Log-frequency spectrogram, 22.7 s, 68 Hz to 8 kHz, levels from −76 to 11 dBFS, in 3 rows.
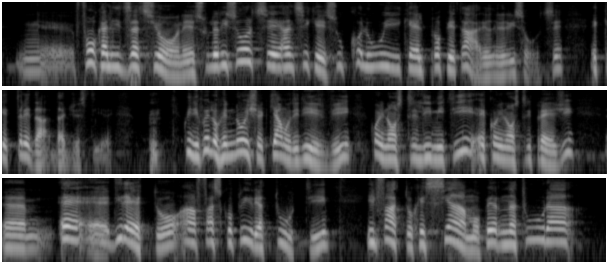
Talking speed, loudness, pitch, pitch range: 125 wpm, -22 LUFS, 190 Hz, 160-215 Hz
